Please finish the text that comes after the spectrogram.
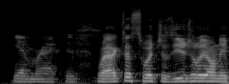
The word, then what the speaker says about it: Maractus: Looks like the regional one for this Pokemon is gonna be, pronounce this for me, Jay. Maractus, right? Yeah, Maractus.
